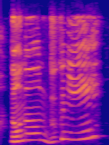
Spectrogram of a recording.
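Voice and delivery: high, slow, wondering voice; surprised question. A narrator's reading. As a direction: ask it in storybook astonishment. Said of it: "세양지가 놀라서 물었는데요".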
